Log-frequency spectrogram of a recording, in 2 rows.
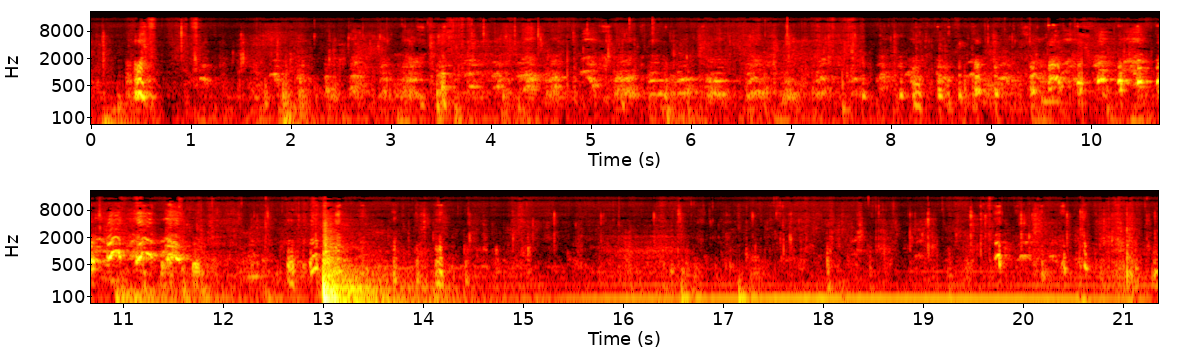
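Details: Weimaraner puppies, 18 days old and just discovering their voices, make a quiet run of soft squeaks and grunts building for a few seconds, then a sharp thud followed by a steady low hum.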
